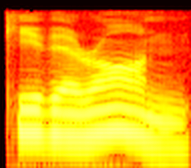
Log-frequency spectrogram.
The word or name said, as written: Kithairon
